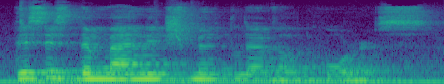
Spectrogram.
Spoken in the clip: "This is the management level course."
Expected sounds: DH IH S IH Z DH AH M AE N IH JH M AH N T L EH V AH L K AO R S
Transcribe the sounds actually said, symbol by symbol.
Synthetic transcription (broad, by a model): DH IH S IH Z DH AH M AE N IH JH M AH N T L EH V AH L K AO R S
